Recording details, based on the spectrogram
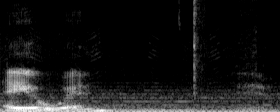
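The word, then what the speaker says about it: Éowyn: It's pronounced Eowyn, okay. and that's Tolkien.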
